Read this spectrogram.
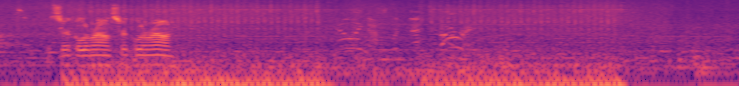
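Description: A vehicle engine rumbles as it drives through shallow water.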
